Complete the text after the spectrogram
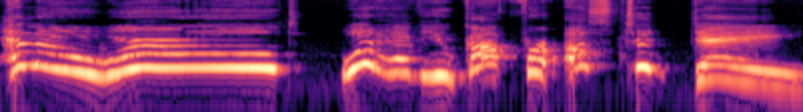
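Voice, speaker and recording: This put-on character voice is squeaky and extremely high, with a cheerful tone. It is loud and moves at a very slow pace. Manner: loud, cheerful greeting.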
